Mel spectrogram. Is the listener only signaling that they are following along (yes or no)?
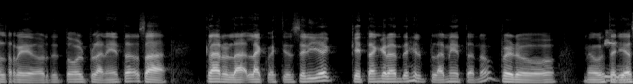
yes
